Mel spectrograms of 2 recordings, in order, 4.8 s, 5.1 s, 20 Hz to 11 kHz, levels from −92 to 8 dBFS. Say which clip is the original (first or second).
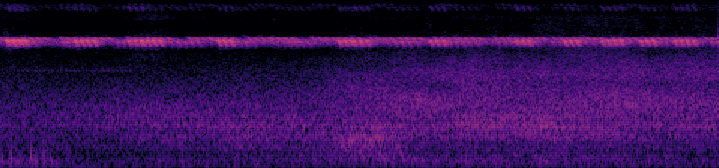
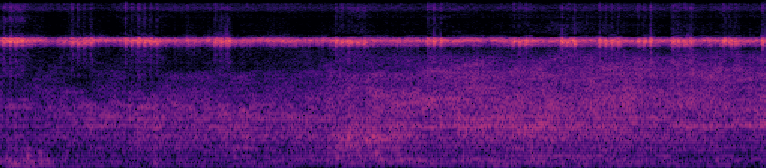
first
